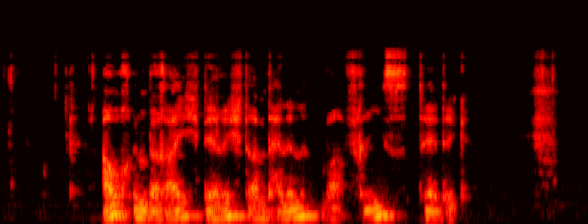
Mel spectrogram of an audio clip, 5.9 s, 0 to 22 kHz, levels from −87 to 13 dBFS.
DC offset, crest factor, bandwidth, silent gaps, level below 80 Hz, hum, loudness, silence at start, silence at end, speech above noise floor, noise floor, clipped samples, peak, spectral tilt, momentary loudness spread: under 0.1%; 22 dB; 10 kHz; none; -56 dBFS; none; -34 LUFS; 0.1 s; 0.35 s; 49 dB; -82 dBFS; under 0.1%; -14 dBFS; -4 dB/octave; 18 LU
